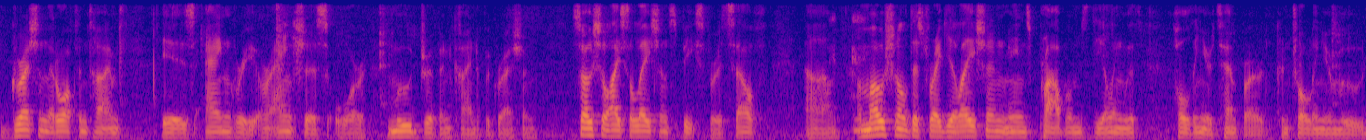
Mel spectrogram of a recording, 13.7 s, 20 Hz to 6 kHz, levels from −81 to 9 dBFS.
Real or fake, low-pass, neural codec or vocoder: real; 5.4 kHz; none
